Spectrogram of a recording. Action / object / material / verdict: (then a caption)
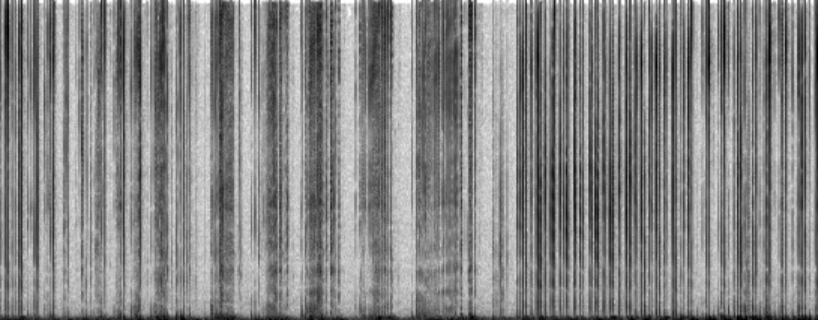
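scrape / plastic hair comb / plastic / none. Long nails strum and rub along the teeth of a black plastic hair comb, making rapid, bright, dry clicking ticks over a soft scratchy hiss. The strumming eases into quieter rubbing through the middle, then returns faster and louder for the last few seconds.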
